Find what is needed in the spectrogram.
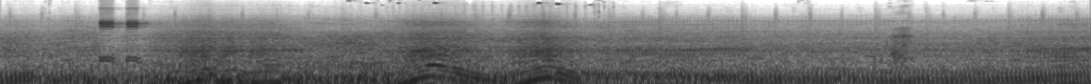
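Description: Motorcycle engine running at low road speed in street traffic, with a short burst of vehicle horn toots about a second in. Around the middle the engine note rises and falls twice.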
